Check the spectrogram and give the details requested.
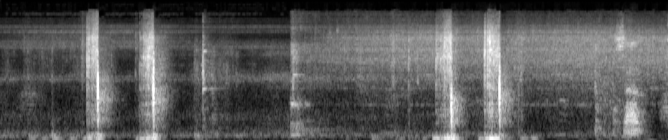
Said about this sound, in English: So I'll crack on dicing my onions so that they can go in the pan.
